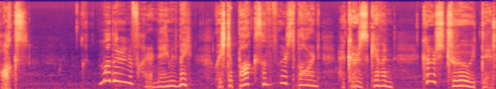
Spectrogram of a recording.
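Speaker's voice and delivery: put-on very high, squeaky little-girl voice with drawn-out "hi". Voicing a man answering questions about his name: high-pitched Pox voice. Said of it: "responds in a high-pitched voice that sounds more suited to a girl of ten years".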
